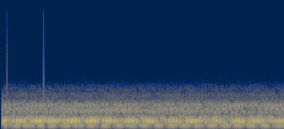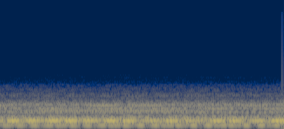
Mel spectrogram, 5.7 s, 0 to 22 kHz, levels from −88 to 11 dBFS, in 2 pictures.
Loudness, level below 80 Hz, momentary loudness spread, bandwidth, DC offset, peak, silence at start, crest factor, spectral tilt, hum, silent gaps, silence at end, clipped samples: -21 LUFS; -38 dBFS; 3 LU; 1.6 kHz; under 0.1%; -8 dBFS; 0 s; 12 dB; -13.5 dB/octave; 60 Hz at -35 dBFS; none; 0 s; under 0.1%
